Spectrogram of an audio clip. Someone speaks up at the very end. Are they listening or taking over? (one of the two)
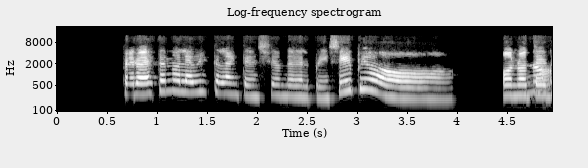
listening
